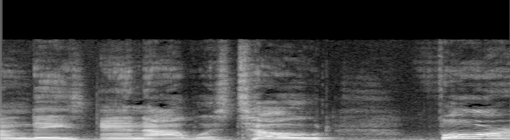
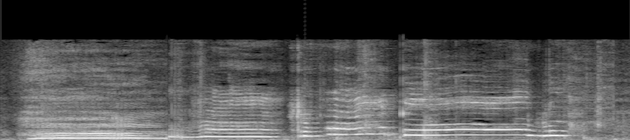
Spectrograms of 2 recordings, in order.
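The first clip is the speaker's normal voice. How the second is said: joyful wail. Acted. Overjoyed cry.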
